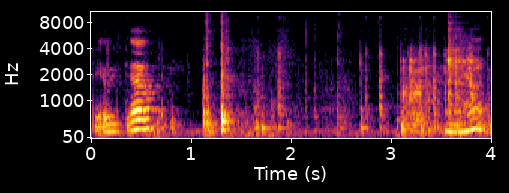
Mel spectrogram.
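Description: A few sharp, isolated clicks and knocks of handling at a sewing machine just stopped after a seam, as the work is readied to have its thread cut.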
